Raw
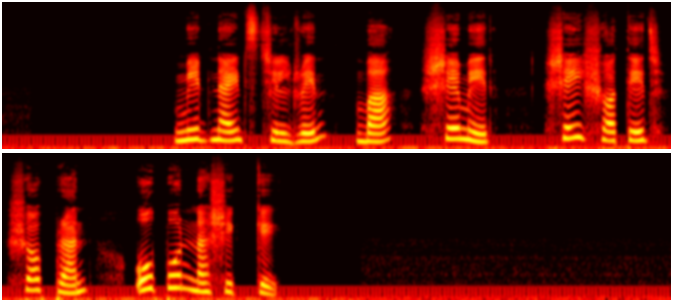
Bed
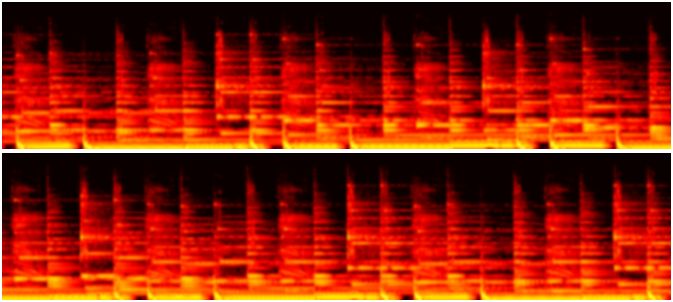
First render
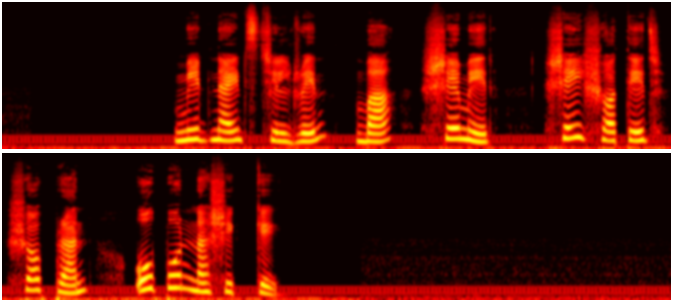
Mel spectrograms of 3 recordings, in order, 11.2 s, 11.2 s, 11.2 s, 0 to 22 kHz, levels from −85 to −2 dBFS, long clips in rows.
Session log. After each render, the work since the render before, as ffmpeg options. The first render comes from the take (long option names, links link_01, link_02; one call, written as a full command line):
ffmpeg -i in.wav -af "bandreject=frequency=50:width_type=h:width=4,bandreject=frequency=100:width_type=h:width=4,bandreject=frequency=150:width_type=h:width=4" out.wav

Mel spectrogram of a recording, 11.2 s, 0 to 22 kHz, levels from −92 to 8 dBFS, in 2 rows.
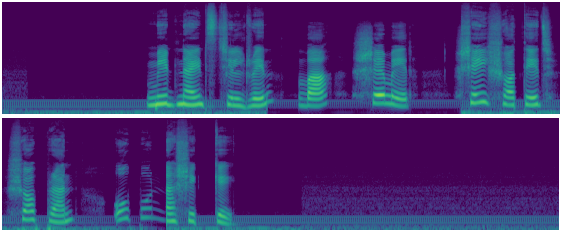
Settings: ffmpeg -i in.wav -filter_complex "[0:a]asettb=1/sr,asplit=3[link_01][link_02][link_03];[link_01]atrim=end=1.534[link_04];[link_02]atrim=start=1.53:end=2.12,asetpts=PTS-STARTPTS,afade=type=in:duration=0.004:curve=qsin,afade=type=out:start_time=0.586:duration=0.004:curve=qsin,equalizer=frequency=160:width=1.2:gain=11.5[link_05];[link_03]atrim=start=2.116[link_06];[link_04][link_05]acrossfade=duration=0.004:curve1=hsin:curve2=qsin[link_07];[link_07][link_06]acrossfade=duration=0.004:curve1=qsin:curve2=hsin,asettb=1/sr,asplit=3[link_08][link_09][link_10];[link_08]atrim=end=2.644[link_11];[link_09]atrim=start=2.64:end=4.59,asetpts=PTS-STARTPTS,afade=type=in:duration=0.004:curve=qsin,afade=type=out:start_time=1.946:duration=0.004:curve=qsin,highpass=410,equalizer=frequency=560:width_type=q:width=4:gain=9,equalizer=frequency=1400:width_type=q:width=4:gain=5,equalizer=frequency=2500:width_type=q:width=4:gain=-9,equalizer=frequency=4500:width_type=q:width=4:gain=-7,lowpass=frequency=6700:width=0.5412,lowpass=frequency=6700:width=1.3066[link_12];[link_10]atrim=start=4.586[link_13];[link_11][link_12]acrossfade=duration=0.004:curve1=hsin:curve2=qsin[link_14];[link_14][link_13]acrossfade=duration=0.004:curve1=qsin:curve2=hsin,asplit=2[link_15][link_16];[link_15]atrim=end=7.22,asetpts=PTS-STARTPTS,afade=type=out:start_time=5.73:duration=1.49[link_17];[link_16]atrim=start=7.22,asetpts=PTS-STARTPTS,afade=type=in:duration=0.004:curve=hsin[link_18];[link_17][link_18]concat=n=2:v=0:a=1" out.wav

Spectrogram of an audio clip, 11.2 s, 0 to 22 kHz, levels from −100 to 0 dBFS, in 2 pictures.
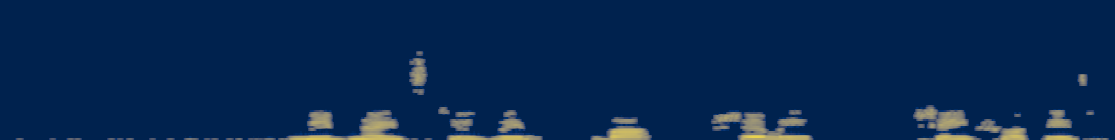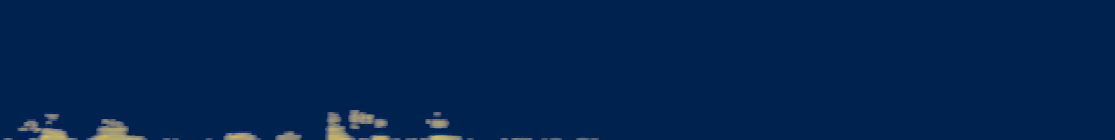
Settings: ffmpeg -i in.wav -af "afftfilt=real='re*gte(hypot(re,im),0.0562)':imag='im*gte(hypot(re,im),0.0562)':win_size=1024:overlap=0.75" out.wav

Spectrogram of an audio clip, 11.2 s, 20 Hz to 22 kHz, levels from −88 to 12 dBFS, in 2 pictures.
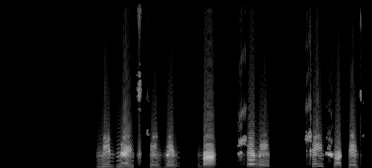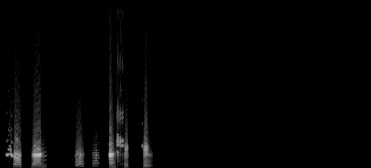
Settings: ffmpeg -i in.wav -af "aeval=exprs='if(lt(val(0),0),0.447*val(0),val(0))':channel_layout=same,highpass=frequency=1800:width_type=q:width=9.8" out.wav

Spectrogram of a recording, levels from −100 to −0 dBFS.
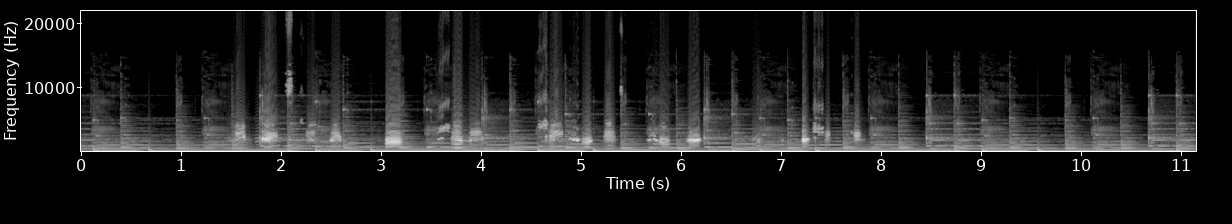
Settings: ffmpeg -i in.wav -i bed.wav -filter_complex "[1:a]volume=-9.5dB[link_01];[0:a][link_01]amix=inputs=2:normalize=0" out.wav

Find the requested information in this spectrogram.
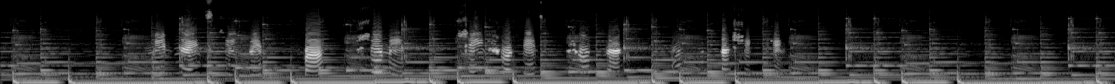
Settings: ffmpeg -i in.wav -af "volume=7.5dB,alimiter=limit=-1dB:level=0:latency=1" out.wav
